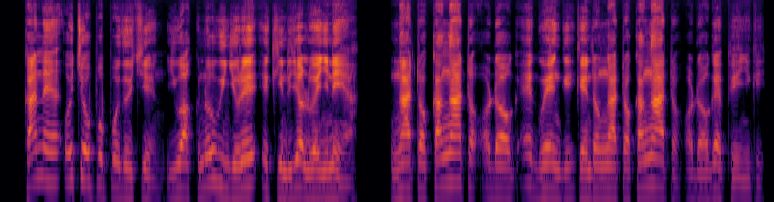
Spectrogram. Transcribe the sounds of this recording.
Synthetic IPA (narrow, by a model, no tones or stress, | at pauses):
kanɛot͡ʃop̬opod̪ot͡ʃjḛŋjwaknowiɲd͡ʒoɾeʔekindd͡ʒɔlwɛɲnɪja | ŋatɔkaŋatɔʔɔdɔɡɛɡwɛŋɡɪkendoŋatɔkaŋatɔʔɔdɔɡɛpɪɲɡɪ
